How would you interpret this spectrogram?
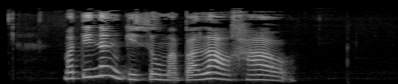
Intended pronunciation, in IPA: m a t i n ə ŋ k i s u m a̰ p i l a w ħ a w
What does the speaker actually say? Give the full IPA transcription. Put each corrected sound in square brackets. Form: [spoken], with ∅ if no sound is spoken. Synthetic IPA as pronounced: m a t i n ə ŋ k i s u m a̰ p [a] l a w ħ a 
